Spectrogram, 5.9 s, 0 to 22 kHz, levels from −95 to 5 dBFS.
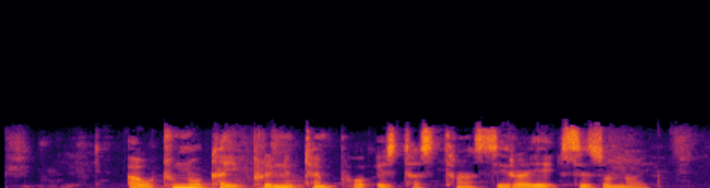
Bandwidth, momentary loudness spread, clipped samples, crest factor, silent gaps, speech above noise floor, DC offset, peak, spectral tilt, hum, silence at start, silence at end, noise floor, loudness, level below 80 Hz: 8 kHz; 8 LU; under 0.1%; 18 dB; none; 26 dB; under 0.1%; -4 dBFS; -4 dB/octave; none; 0.1 s; 0.2 s; -49 dBFS; -22 LUFS; -56 dBFS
